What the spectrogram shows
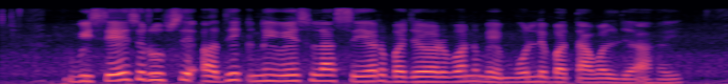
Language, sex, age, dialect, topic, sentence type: Magahi, female, 36-40, Western, banking, statement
